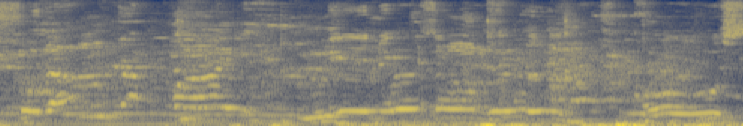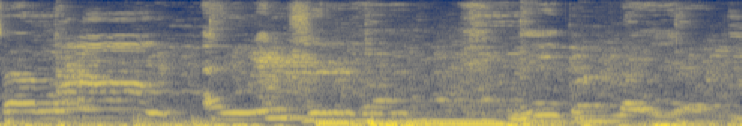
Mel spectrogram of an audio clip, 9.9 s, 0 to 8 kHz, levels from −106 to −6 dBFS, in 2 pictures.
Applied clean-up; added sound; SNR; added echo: classical method log-MMSE.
